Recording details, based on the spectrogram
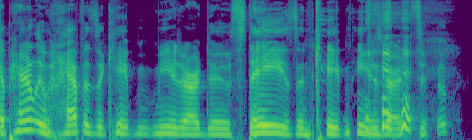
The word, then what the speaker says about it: Girardeau: And I'm definitely going to pronounce this wrong. I'm so sorry. Girardeau. Cape Girardeau, Missouri.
